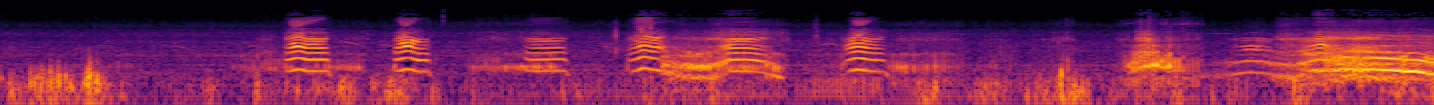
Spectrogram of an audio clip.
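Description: A cheetah gives short, high, cat-like meows in separate bursts instead of a roar.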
